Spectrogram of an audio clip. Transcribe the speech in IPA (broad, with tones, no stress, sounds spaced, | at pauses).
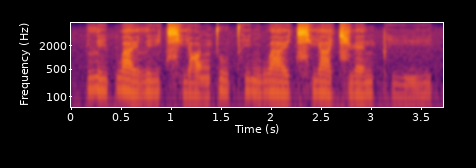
l i˥˧ p w a˥˩ ɪ̯ l i˧˥ t͡ɕʰ j ɑ̰˨˩ ŋ t̪ u˥˧ t̪ʰ i˥˧ ŋ w a˥˧ ɪ̯ t͡ɕʰ j ä˥˩ t͡ɕ ɥ ɛ˧˥ n pʰ ḭ˨˩˦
